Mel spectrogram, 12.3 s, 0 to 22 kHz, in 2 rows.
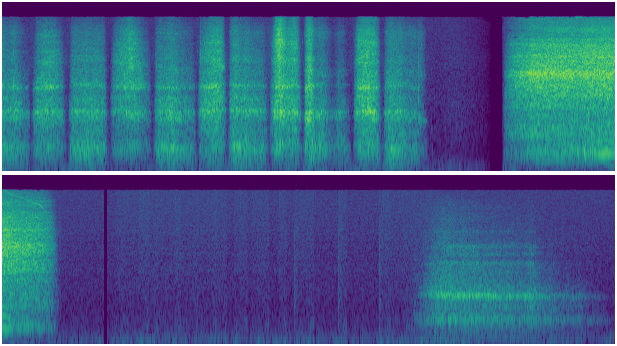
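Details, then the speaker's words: Rapid, laboured, rhythmic breaths at about 200 a minute during an asthma attack, then a sustained hiss of an inhaler puff and a long inhalation as the inhaler relieves the symptoms. "what you just heard there was an asthma attack and a person using an inhaler to relieve their symptoms"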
